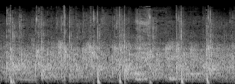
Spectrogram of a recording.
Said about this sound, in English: Let's all give some applause for ourselves. And no, we need it. Clap. No, seriously.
